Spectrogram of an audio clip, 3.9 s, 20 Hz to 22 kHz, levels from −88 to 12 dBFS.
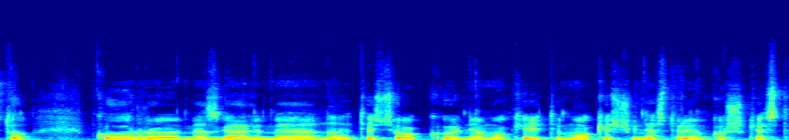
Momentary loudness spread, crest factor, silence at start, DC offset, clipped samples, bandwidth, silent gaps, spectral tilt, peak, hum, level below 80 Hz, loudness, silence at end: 4 LU; 16 dB; 0.05 s; under 0.1%; under 0.1%; 11.5 kHz; none; -6.5 dB/octave; -10 dBFS; none; -66 dBFS; -25 LUFS; 0.05 s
